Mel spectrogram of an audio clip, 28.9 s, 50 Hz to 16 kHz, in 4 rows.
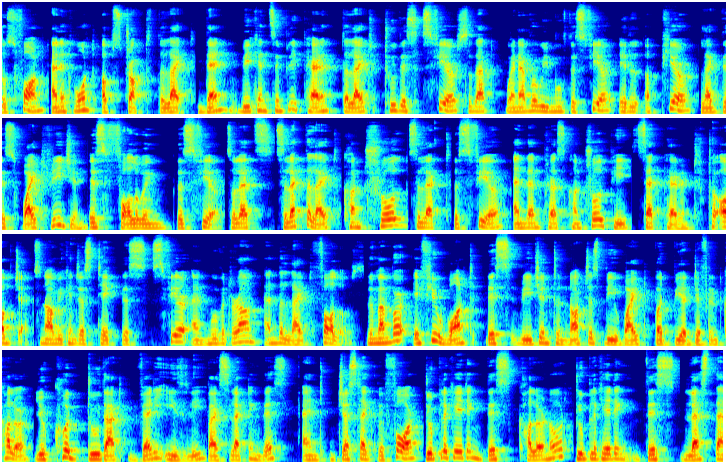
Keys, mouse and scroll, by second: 10.1 click, 11.4 ctrl+click, 12.9 ctrl+p, 15.1 click, 16.2 g, 23.0-23.5 scroll down 2, 23.6 click, 25.1 scroll down 1, 25.2 middle click, 26.1 click, 27.3 shift+d, 28.2 click, 28.2 scroll down 1.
